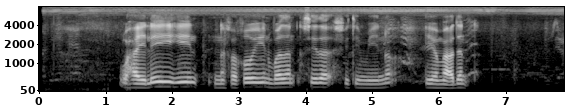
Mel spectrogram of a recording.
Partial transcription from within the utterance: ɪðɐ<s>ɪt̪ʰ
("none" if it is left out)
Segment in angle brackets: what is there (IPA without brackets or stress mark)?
f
